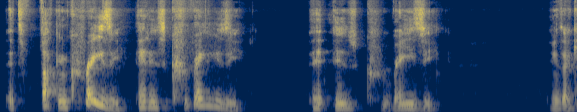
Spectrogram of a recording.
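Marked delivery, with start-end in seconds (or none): 0.1-4.4 high-pitched, emphatic astonishment; amazed disbelief. Real, not acted. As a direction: draw out the key word in real amazement. Marvelling at hidden wealth.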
